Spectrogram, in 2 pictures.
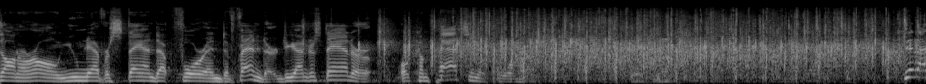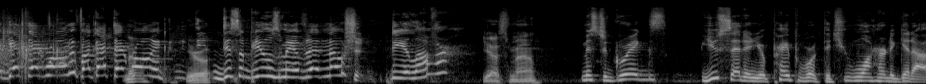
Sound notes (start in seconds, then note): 3.8 audience applauds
